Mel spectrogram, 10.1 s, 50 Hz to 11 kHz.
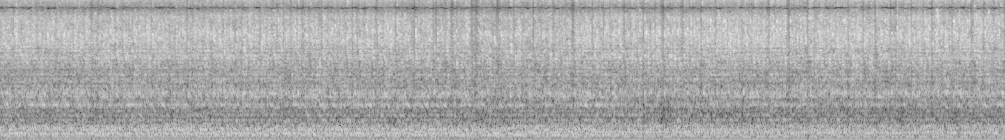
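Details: V8 with a blower cam and a base tune: a loud, steady idle with a rolling, slightly choppy beat and deep exhaust rumble, holding speed evenly; healthy, and it drops in out of gear nicely.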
